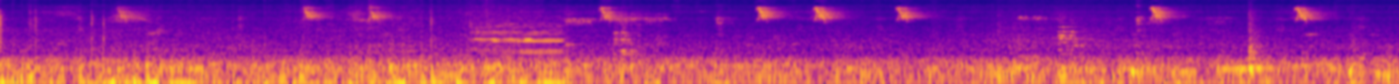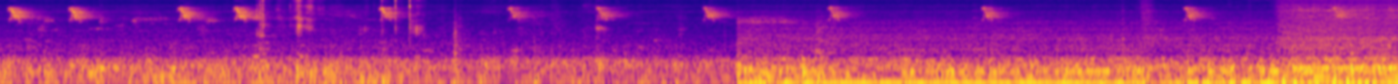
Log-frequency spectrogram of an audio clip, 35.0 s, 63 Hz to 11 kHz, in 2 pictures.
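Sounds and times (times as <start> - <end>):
small bird chirping: 22.2 - 22.7, 32.3 - 32.7
low steady hum: 25.6 - 33.7.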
